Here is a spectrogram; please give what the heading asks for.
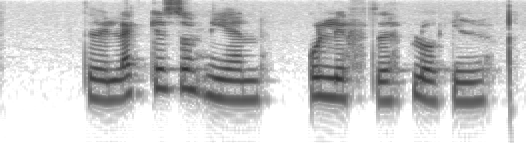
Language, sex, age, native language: Icelandic, female, 12, Icelandic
